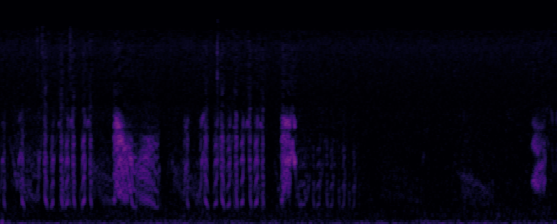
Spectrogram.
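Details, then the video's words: See-see partridge giving quick strings of short rising whistles and chatter, loudest early on, then fading to a few softer notes with one final burst at the end. "see see partridge sound кабги зирак"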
